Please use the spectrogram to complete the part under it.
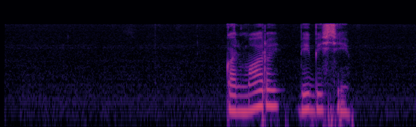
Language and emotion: Russian, neutral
